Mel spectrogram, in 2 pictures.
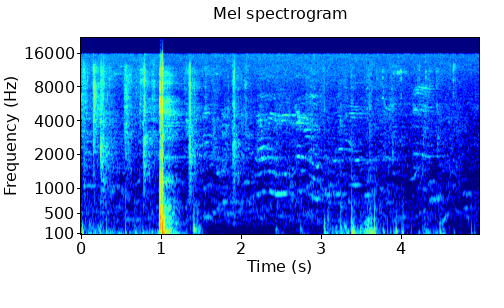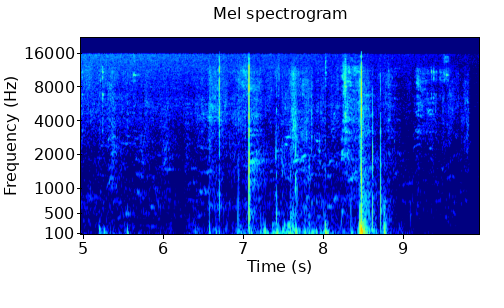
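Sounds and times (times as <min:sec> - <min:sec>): faint voices: 0:00.0 - 0:09.9
knocks and thumps: 0:01.0 - 0:01.4.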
